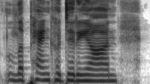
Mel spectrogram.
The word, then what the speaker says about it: Le Pain Quotidien: And I'm walking down Ventura and I pass Le Pain Quotidien and there are these two women.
